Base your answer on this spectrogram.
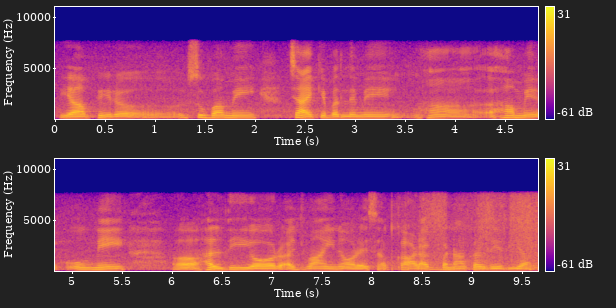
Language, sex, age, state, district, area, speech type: Urdu, female, 30-45, Maharashtra, Nashik, urban, spontaneous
